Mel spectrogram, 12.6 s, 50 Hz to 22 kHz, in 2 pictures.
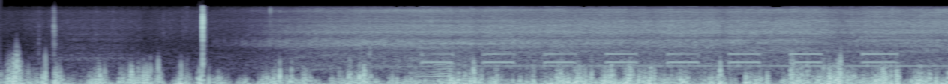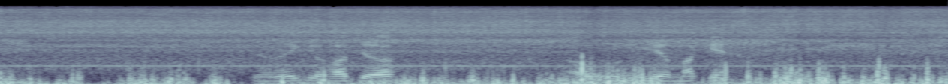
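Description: A brushless RC speed controller plays its start-up beeps, a run of short electronic beeps at two alternating pitches from about two to six seconds in, just after the battery is plugged into the Arrma Kraton 8S. A faint steady tone follows. Everything sits over a loud low rumble and handling noise.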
